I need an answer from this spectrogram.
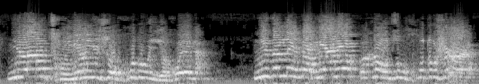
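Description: A man voicing a shrewd, jovial old duke who scolds a prince in a drum-ballad story, teasing him with laughs and shouts. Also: very high-pitched, brisk, slight background noise, pitched above the performer's own voice, exaggerated voice. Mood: scolding. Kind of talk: drum-ballad storytelling with spoken role-play. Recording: roomy, loud instrumental accompaniment.

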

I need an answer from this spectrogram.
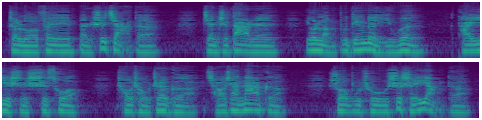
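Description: A man reading a traditional story aloud in a steady narrating manner. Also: lowish voice, normal speed, slightly rough.

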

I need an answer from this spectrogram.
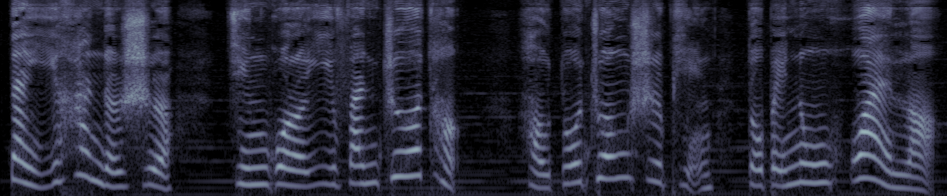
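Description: High-voiced woman telling a children's story. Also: slow, faint music behind. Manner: bright, lively storytelling voice. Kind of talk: scripted children's story narration.

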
